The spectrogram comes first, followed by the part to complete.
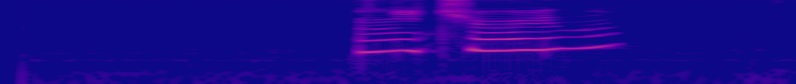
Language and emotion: Russian, sad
